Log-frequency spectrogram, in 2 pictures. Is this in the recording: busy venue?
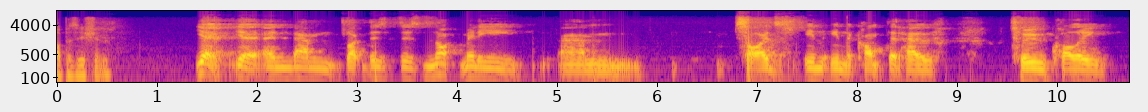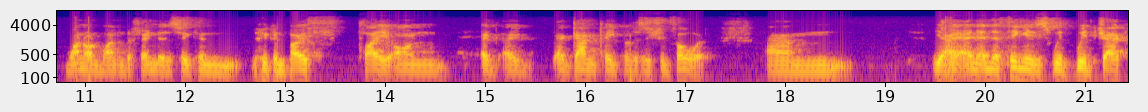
no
